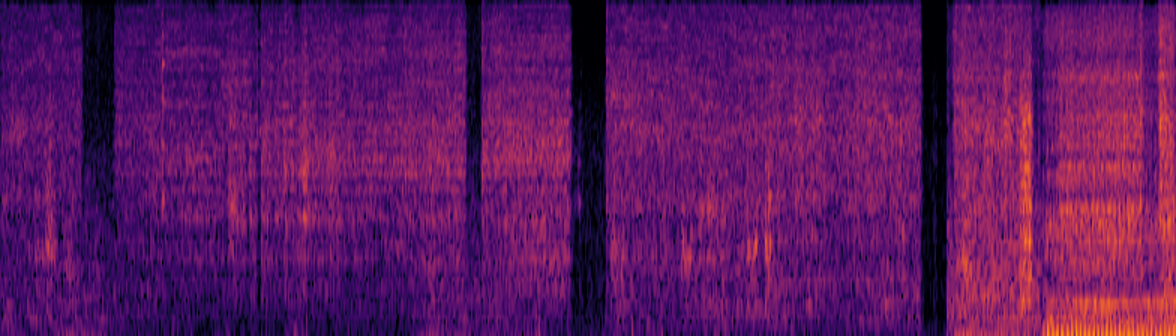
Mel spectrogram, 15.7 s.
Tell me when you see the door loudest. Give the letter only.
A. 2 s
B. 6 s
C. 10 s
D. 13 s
D.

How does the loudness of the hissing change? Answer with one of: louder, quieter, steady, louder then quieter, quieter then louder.
louder.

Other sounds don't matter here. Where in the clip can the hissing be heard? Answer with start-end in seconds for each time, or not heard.
0.0-15.6.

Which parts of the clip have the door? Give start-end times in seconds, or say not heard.
0.7-1.6, 5.5-7.2, 12.6-13.9.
